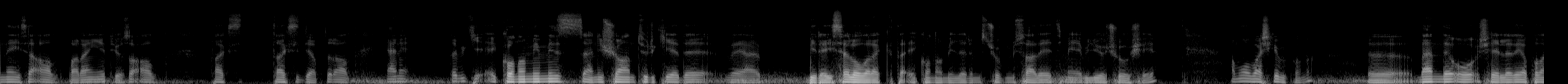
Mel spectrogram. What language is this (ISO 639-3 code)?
tur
